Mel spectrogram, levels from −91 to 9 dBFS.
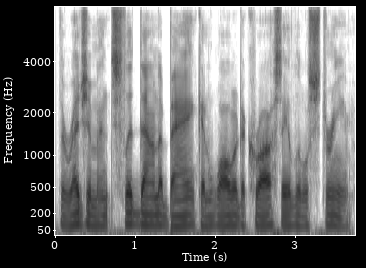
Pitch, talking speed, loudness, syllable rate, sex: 90 Hz, 190 wpm, -16 LUFS, 4.9 syllables/s, male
